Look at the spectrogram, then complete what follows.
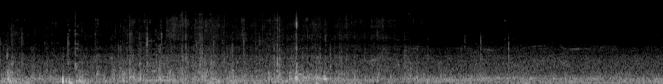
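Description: Bicycle tyres rolling over rough dry grass with rattling and clicking from the bike, which turns into a smoother, steadier rolling sound as the bike moves onto the paved path about four seconds in.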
